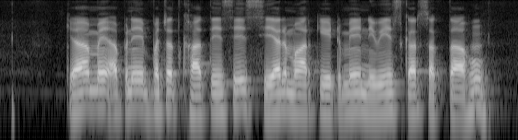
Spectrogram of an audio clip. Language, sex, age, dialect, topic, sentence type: Hindi, male, 36-40, Garhwali, banking, question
